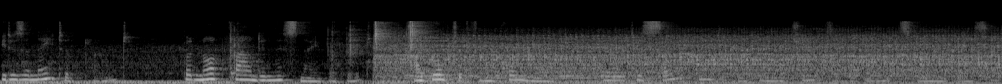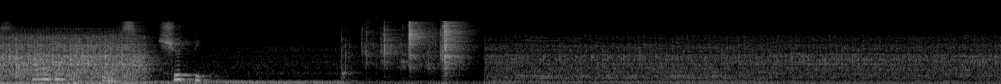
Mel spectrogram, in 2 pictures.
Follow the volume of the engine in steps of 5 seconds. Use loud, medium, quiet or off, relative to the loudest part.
medium, loud, medium, quiet.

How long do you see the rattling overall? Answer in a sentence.
You can hear the rattling for 2 seconds altogether.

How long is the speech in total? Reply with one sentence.
The speech can be heard for 12 seconds in total.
